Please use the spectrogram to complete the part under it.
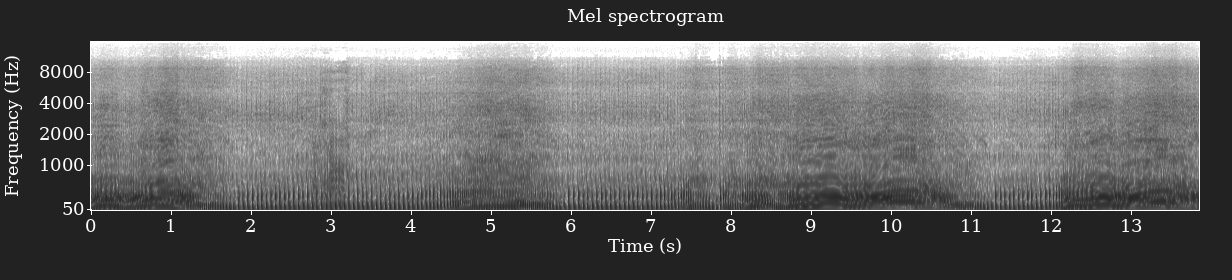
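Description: A motocross dirt bike, an RMZ250 or YZ85, revs hard trying to climb a clay embankment, its loud engine rising and falling repeatedly in close, continuous surges with clattering.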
